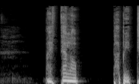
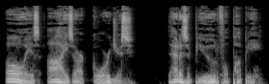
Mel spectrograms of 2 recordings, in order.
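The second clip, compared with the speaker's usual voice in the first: cooing; 9 semitones lower, 5 dB quieter than usual. Real, not acted. Cooing over puppy photo.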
